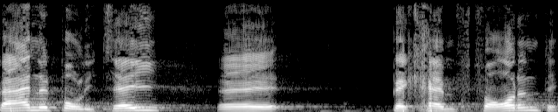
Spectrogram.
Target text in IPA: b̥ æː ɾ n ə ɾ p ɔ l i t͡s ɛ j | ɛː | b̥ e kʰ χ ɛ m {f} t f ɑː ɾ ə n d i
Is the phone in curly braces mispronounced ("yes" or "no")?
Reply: no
